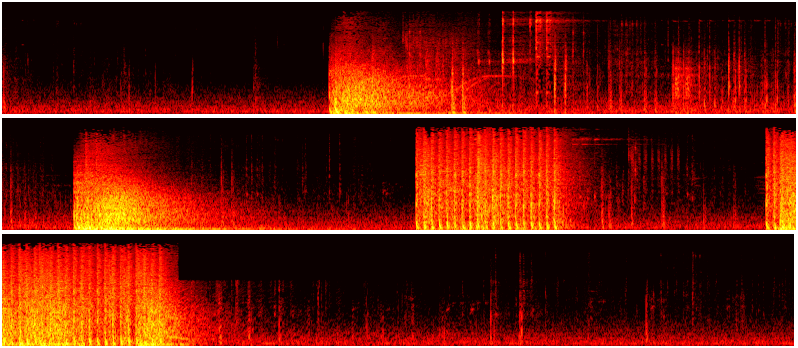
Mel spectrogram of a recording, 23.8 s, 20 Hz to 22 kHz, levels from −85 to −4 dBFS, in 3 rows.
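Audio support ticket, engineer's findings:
Doubled audio track, 4.05–10.67 s: hard-edged repeat about 100 ms late, roughly 5 dB down, no decay. Waveform shows offset twin transients. Likely a second capture path.

Call bitrate drop, 17.64–20.65 s: coarse, watery, muffled sound. Spectrogram cuts off above 4 kHz (from 20 kHz) for about 2.95 s. Consistent with the encoder falling to roughly 7 kbps.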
